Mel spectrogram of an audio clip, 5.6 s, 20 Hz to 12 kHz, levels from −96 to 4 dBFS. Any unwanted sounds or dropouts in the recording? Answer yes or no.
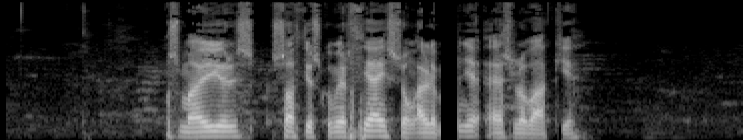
yes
